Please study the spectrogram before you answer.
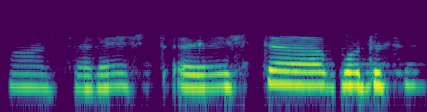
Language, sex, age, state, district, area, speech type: Kannada, female, 18-30, Karnataka, Bellary, urban, conversation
